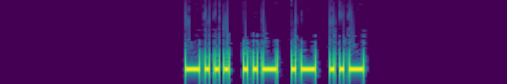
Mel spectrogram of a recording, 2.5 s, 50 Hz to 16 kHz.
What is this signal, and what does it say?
Morse code, heard as a keyed tone, about 50 wpm, 700 Hz. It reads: BUAU
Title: All Cut Numbers - 4-Digit 50wpm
